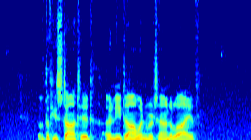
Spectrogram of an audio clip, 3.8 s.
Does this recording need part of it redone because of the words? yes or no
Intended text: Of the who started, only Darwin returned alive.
no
